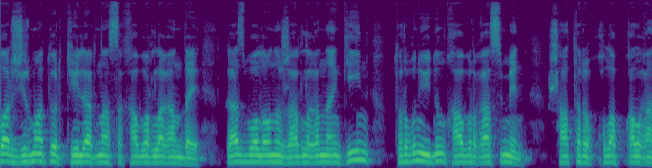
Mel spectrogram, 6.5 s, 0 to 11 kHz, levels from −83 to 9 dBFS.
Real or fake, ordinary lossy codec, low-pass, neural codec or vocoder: real; none; none; none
